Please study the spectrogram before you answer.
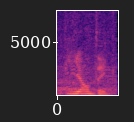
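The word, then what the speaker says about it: Piątek: Et donc Piatek, ça se prononce aussi Piantek.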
